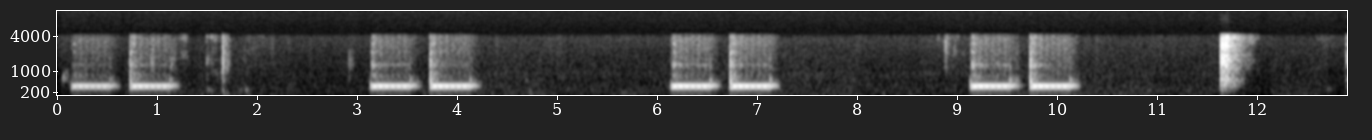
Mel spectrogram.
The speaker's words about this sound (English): So I'm going to call her on WhatsApp. Hold on. And I'm going to do a trick. So you can hear the phone sounding, right?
